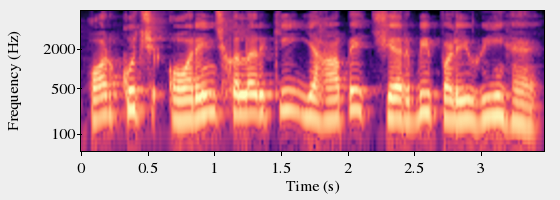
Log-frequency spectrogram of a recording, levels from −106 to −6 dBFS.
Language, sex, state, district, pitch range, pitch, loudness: Hindi, male, Uttar Pradesh, Lalitpur, 175-215 Hz, 190 Hz, -14 LUFS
